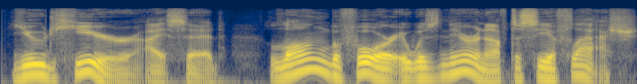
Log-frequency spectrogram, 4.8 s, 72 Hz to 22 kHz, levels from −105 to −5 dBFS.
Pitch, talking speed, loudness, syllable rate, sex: 115 Hz, 175 wpm, -16 LUFS, 3.9 syllables/s, male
